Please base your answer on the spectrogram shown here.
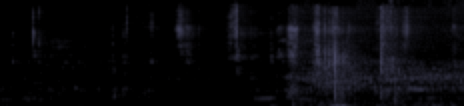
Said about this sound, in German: Ich habe hier noch nicht das gute System fürs Umblättern. Ich hätte das zu Hause üben müssen. Einhändig am Notenständer.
